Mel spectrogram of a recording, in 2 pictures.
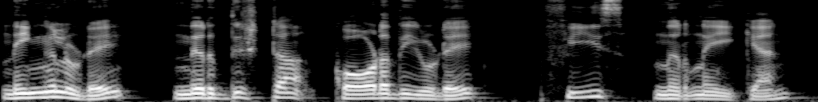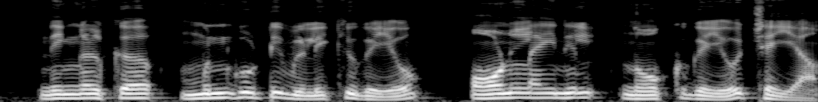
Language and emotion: Malayalam, neutral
